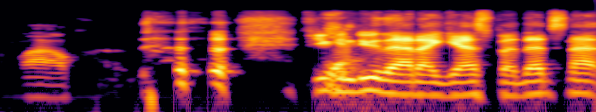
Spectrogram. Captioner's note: laughing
